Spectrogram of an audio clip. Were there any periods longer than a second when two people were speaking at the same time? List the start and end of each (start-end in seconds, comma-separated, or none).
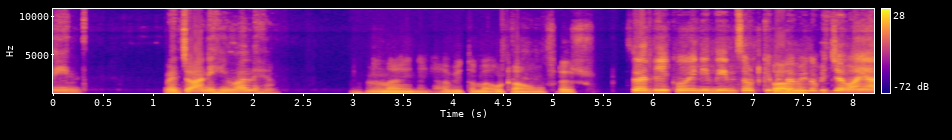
none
